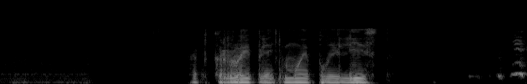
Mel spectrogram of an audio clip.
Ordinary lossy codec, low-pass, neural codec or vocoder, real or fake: AAC, 48 kbps; 5.4 kHz; vocoder, 24 kHz, 100 mel bands, Vocos; fake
